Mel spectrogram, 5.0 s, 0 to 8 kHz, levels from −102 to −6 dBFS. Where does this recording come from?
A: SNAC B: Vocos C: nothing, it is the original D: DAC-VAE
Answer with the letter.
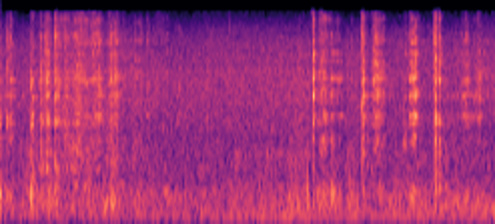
C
